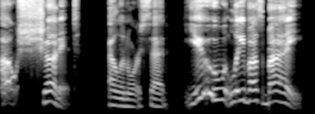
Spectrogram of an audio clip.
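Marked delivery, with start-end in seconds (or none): 0.1-1.1 high, drawn-out dismissal; exasperated put-down; cross. A narrator's reading. Eleanor snaps at Larry. 2.5-4.1 high, slow warning; indignant, protective rebuke; stern. A narrator's reading. Eleanor orders Larry away.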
